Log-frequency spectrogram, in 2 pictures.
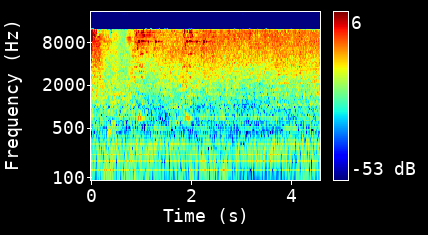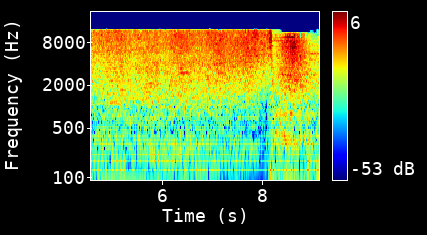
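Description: A magical energy field hums and roars steadily.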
